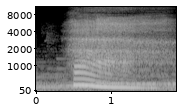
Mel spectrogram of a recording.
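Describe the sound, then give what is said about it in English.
A loud breath released during a relaxation breathing exercise, heard as a voiced, sighing exhale whose pitch slides steadily downward and trails off, following a quiet stretch. “letting the exhale get louder, breathing in.”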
